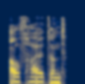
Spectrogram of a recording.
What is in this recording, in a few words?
"aufheiternd", German; adjectives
